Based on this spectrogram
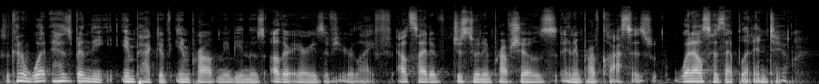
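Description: A man's voice, somewhat breathy, moves along at a fairly quick pace. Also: medium pitch for a man, ordinary pitch variation. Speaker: podcast host. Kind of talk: casual interview chat. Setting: studio.

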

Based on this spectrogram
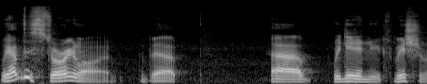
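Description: Fairly slow speech from a man in an Australian accent. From Western Australia (Albany). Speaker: professional wrestler. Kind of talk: casual interview chat. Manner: animated, laughs often.

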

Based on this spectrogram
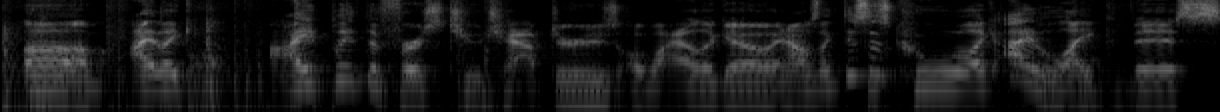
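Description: Speaking at a moderate pace, a man with a fairly high pitch uses very wide pitch swings and a bright, sharp tone. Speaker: site contributor. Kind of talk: casual chat.

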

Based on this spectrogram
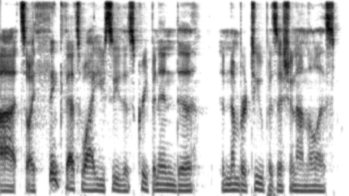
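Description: Somewhat breathy and very deep, this man's low voice moves at a moderate pace with fairly even intonation and very even loudness. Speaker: accreditation expert. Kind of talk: casual interview chat. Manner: joking, light-hearted.

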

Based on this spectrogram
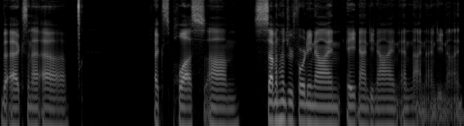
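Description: An ordinary speaking voice at a moderate pace with fairly even intonation. The recording is very clean with a silent background. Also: man, dry, close sound with no echo. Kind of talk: radio dj patter.

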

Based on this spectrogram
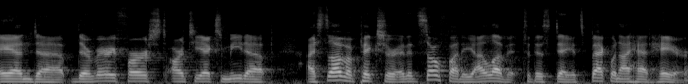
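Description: A plain, everyday voice from a man with an American accent, medium in pitch, at a fairly quick pace with ordinary pitch variation. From Texas Panhandle, US. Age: 20s. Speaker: video editor. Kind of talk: casual chat.

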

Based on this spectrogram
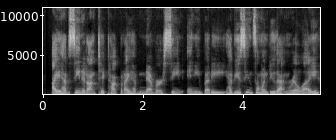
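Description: With a normal speaking voice, a woman talks at a moderate pace in a fairly low pitch, with ordinary pitch variation. Her loudness stays very even and she leaves hardly any pauses. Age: 30s. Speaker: podcast guest. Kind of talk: casual chat.

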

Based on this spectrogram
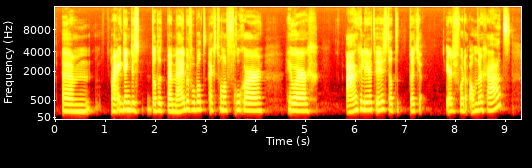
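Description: A woman with a Limburg accent, medium-pitched, very slow and flat in intonation, on a very clean recording with a silent background. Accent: Limburg Dutch, soft G. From Netherlands, Limburg. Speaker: university diversity and refugee policy coordinator. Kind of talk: casual interview.

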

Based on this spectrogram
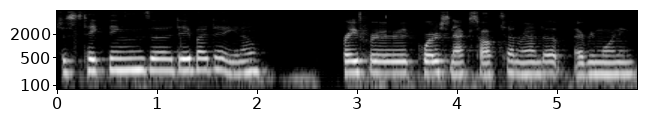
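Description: A woman's dark, mellow tone in a monotone, flat intonation. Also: medium pitch for a woman, moderate pace. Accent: Californian. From Los Angeles County. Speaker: sponsored skateboarder. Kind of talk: casual interview.

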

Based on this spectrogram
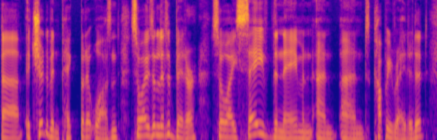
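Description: A man with an Irish accent and a medium pitch talks at a fairly quick pace with hardly any pauses, lively intonation and very even loudness. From rural Northern Ireland. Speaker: podcast co-host. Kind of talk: casual interview chat.

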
